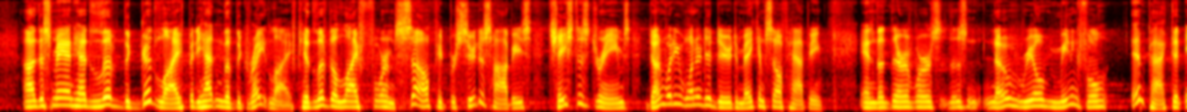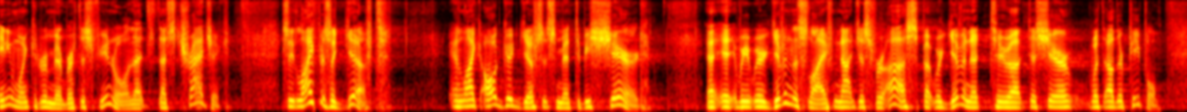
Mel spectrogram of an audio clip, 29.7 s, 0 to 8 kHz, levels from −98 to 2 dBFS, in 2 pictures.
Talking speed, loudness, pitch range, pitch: 195 wpm, -22 LUFS, 135-155 Hz, 145 Hz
